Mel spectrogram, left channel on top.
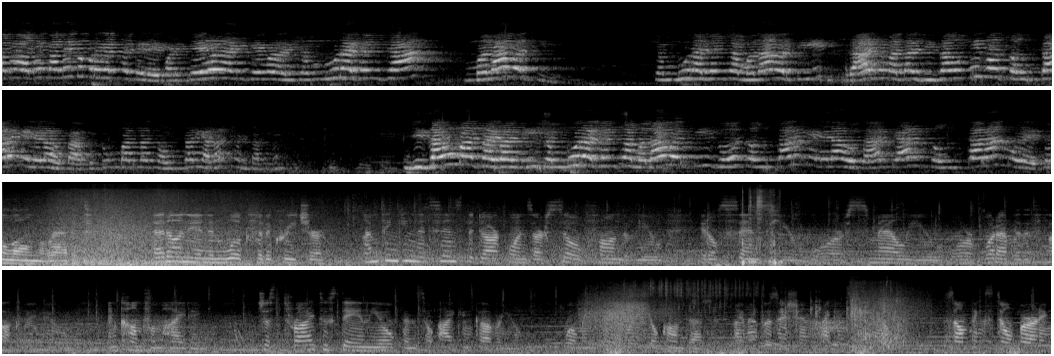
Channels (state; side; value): different; both; correlation 0.00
